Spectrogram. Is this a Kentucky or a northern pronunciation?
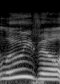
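northern. It is said the northern outsider way.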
